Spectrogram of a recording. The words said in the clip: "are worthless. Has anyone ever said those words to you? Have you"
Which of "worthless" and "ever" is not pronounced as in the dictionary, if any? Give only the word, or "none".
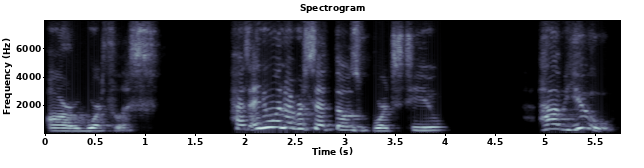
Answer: none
